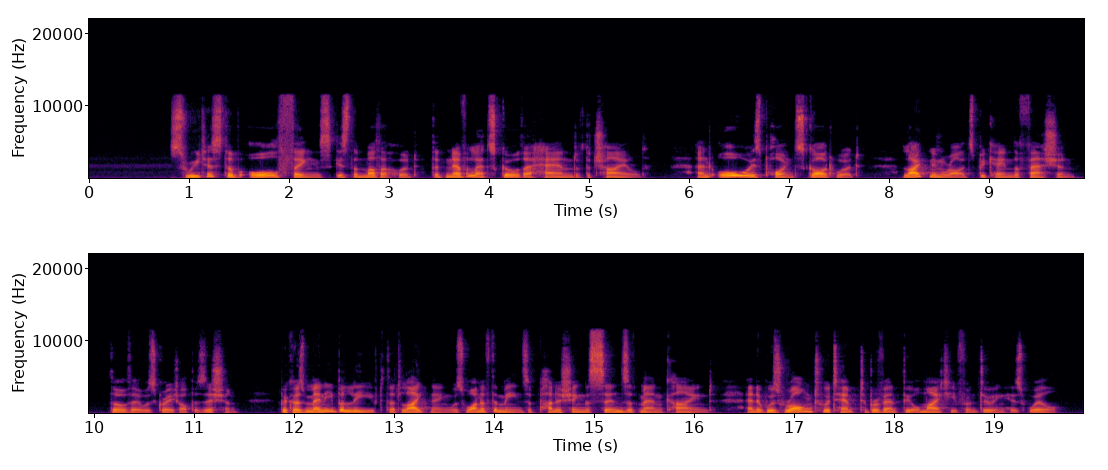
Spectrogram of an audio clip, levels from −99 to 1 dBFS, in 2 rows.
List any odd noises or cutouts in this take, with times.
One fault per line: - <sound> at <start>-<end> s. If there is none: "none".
none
